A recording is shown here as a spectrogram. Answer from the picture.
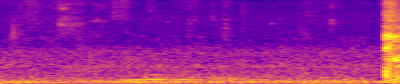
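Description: A pause in speech with faint low room noise and a faint murmur, ending with a sudden sharp rush of sound into the microphone as a voice says "Right."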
